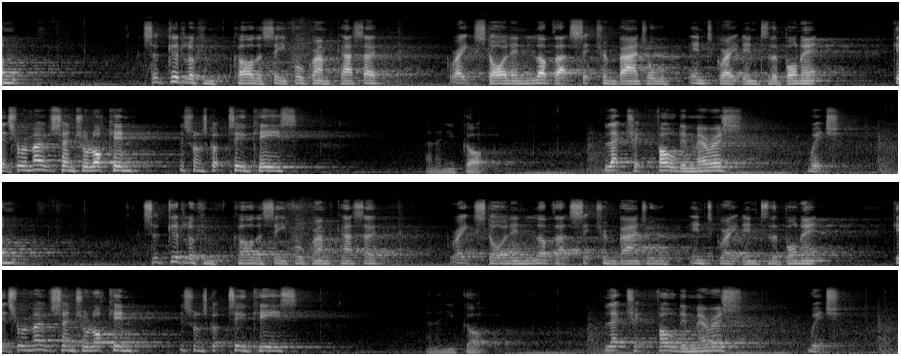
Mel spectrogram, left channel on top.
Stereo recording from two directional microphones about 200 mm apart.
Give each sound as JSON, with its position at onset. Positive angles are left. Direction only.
{"t": 0.0, "sound": "a sound", "side_deg": -10}
{"t": 1.4, "sound": "a man's voice", "side_deg": -5}
{"t": 13.2, "sound": "a man's voice", "side_deg": -5}
{"t": 15.0, "sound": "a man's voice", "side_deg": -5}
